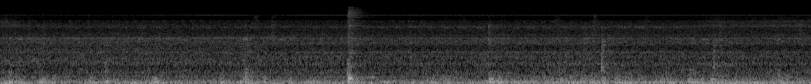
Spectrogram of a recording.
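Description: Passenger train running: a steady low rumble, with one sharp knock about three and a half seconds in and a few fainter clicks after it.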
